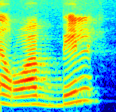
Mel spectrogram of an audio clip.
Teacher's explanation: لام کو ہم بالکل باریک نکالنا ہے، را کو موٹا کریں گے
